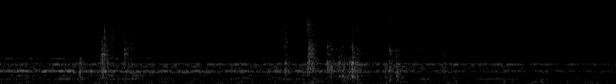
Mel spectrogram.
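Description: Faint, soft clicks and riffles of a tarot card deck being shuffled in the hands, a few at a time, mostly about one second and three seconds in. Under them runs quiet background music of sustained tones.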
